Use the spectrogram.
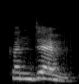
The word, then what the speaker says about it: condemn: upon M and uh n goes silent in these words N okay it goes Sil ENT in these words damn condemn column autum and him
